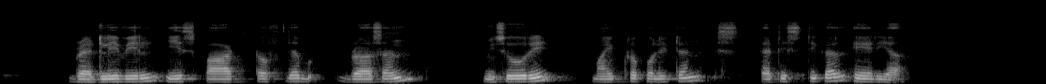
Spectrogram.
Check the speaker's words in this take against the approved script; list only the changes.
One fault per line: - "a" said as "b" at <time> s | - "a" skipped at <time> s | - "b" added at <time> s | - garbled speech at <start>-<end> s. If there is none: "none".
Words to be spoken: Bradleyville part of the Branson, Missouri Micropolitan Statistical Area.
- "is" added at 1.7 s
